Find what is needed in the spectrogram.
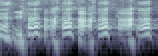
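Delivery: a high, loud laughing "Ja"; laughing yes. Real, not acted. Host confirming to the guest while laughing. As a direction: answer through the laugh.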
